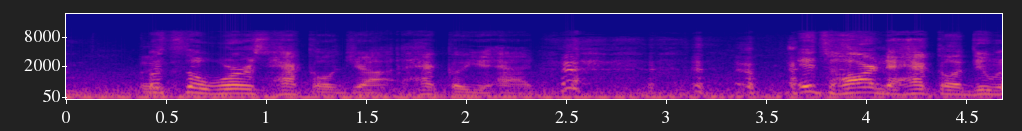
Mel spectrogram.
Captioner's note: laughing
